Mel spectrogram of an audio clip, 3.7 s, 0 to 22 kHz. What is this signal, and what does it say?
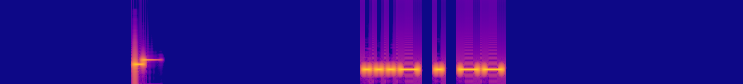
Morse code, heard as a keyed tone, about 40 wpm, 700 Hz. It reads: VEM
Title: USA Call Sign Postfixes - 3 Letters 40wpm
